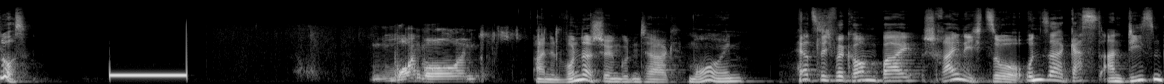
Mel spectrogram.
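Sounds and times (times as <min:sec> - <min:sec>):
speech: 0:00.0 - 0:00.4, 0:03.7 - 0:11.6
steady mid-pitched telephone call tone while dialing: 0:01.1 - 0:01.9.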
